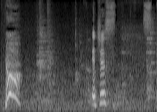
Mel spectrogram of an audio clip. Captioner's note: gasps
